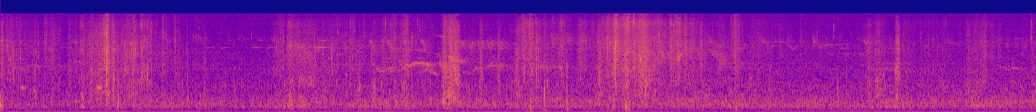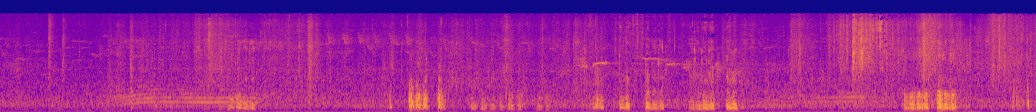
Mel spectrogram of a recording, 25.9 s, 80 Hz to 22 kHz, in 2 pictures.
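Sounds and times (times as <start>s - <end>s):
European badger rustling and scuffling: 0.0s - 25.8s
European badger whining call: 20.3s - 25.1s.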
